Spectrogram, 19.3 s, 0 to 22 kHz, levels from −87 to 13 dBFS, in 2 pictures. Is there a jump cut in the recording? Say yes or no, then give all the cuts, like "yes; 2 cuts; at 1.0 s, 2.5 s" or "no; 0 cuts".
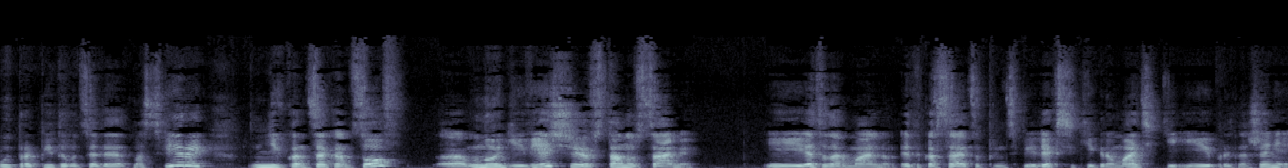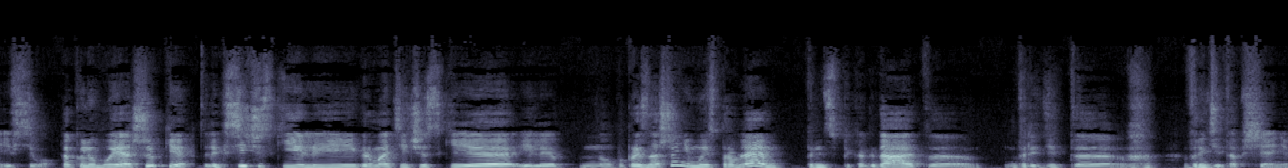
no; 0 cuts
